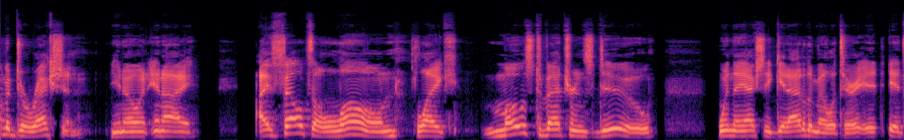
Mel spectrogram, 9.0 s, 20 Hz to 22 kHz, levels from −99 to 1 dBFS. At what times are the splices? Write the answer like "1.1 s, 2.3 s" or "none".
none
